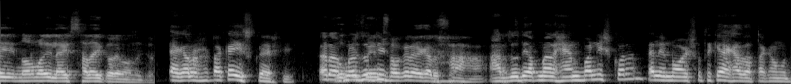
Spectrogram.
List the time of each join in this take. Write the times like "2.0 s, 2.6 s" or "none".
1.6 s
